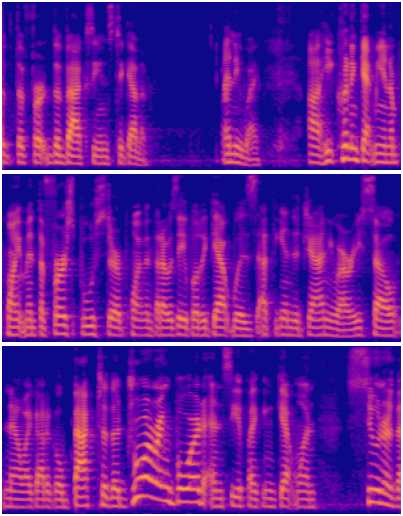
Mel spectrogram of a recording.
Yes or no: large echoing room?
no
